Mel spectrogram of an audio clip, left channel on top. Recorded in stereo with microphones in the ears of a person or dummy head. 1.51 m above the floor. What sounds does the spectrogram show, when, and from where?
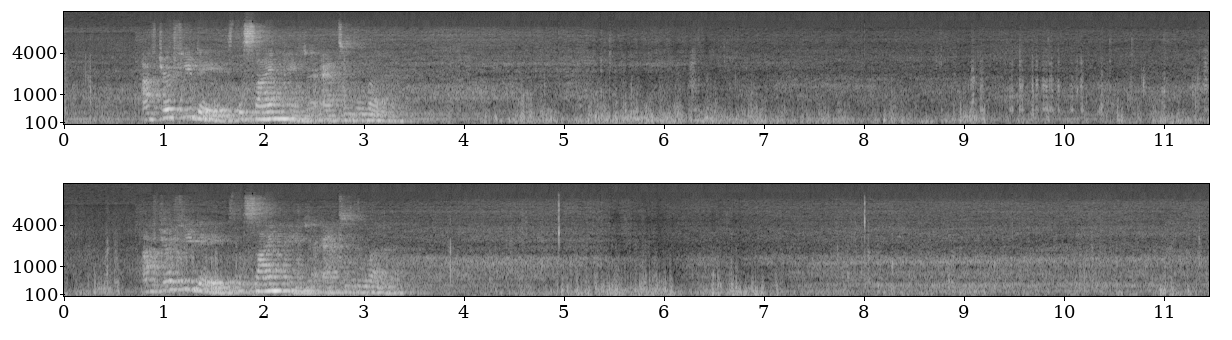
0.8 s a woman speaking: 75° left (ahead or behind), 3 m; by 3.4 s 70° left (ahead or behind), 3 m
